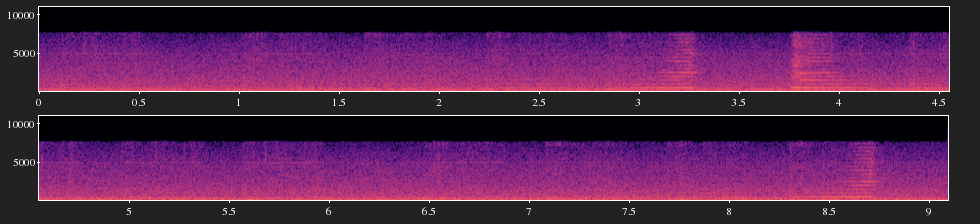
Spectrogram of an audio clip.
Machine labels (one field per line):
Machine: slide rail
